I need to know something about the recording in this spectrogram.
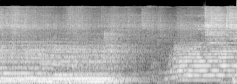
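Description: Free-improvised music: a long held low tone from the saxophone over a lower drone from the guitar and electronics. It fades out about a second and a half in, and a new, brighter held note starts just before the end.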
